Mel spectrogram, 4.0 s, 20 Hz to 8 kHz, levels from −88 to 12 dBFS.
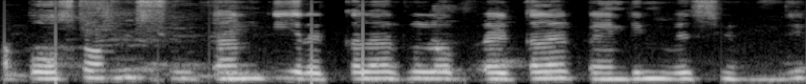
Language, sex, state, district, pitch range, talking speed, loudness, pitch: Telugu, female, Andhra Pradesh, Guntur, 220-230 Hz, 180 wpm, -15 LUFS, 225 Hz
